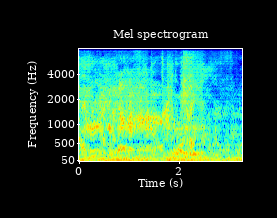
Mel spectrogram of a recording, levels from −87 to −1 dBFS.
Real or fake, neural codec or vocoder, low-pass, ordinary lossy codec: fake; codec, 16 kHz, 1 kbps, FreqCodec, larger model; none; none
